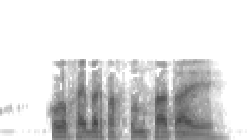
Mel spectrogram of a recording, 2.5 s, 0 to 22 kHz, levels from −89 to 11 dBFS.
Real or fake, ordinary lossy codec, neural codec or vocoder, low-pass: fake; AAC, 16 kbps; codec, 16 kHz, 4 kbps, X-Codec, HuBERT features, trained on general audio; 3.6 kHz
